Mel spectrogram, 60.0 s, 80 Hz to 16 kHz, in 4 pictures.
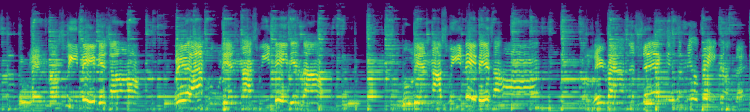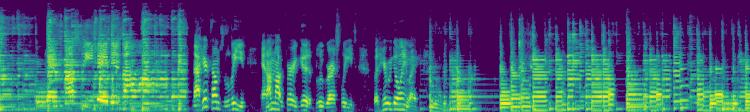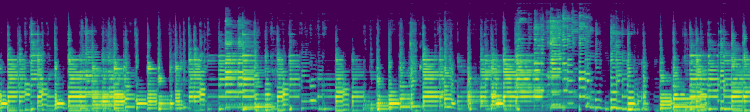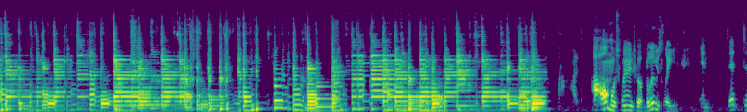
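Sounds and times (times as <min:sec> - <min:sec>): acoustic guitar picking: 0:00.0 - 0:59.2.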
